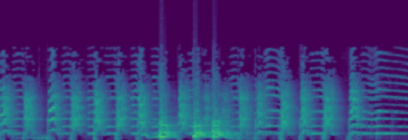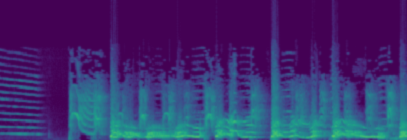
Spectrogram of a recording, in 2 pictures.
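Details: A male Lhasa Apso sings along with his squeaky toy bone, howling in high, wavering yips and drawn-out wails as the toy squeaks.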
